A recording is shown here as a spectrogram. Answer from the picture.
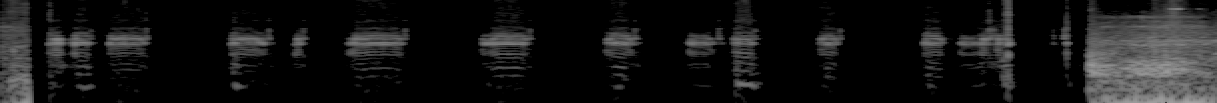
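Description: Near silence, with a string of faint, very short sounds that start and stop abruptly.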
